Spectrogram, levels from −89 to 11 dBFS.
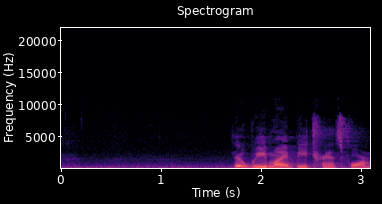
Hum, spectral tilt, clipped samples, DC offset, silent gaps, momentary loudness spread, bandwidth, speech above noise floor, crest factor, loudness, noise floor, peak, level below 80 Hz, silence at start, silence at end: none; -7.5 dB/octave; under 0.1%; under 0.1%; none; 8 LU; 8.8 kHz; 26 dB; 20 dB; -29 LUFS; -54 dBFS; -12 dBFS; -64 dBFS; 1.7 s; 0 s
